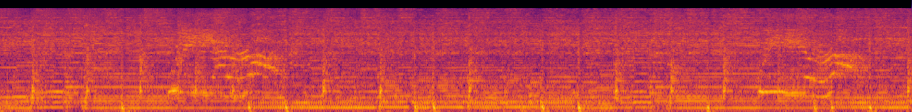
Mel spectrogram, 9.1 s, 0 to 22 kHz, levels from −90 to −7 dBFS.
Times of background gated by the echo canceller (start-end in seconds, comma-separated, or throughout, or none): none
